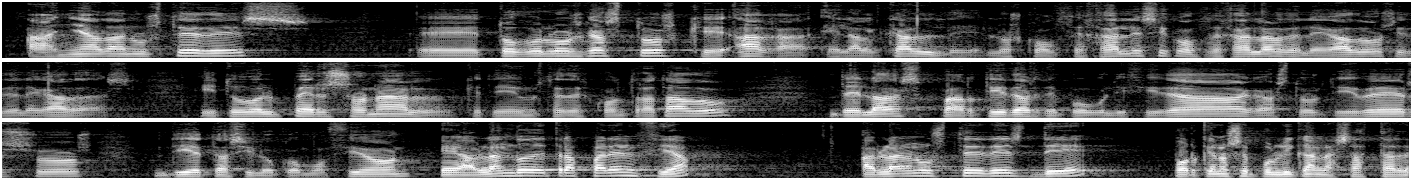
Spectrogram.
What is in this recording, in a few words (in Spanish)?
noticias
